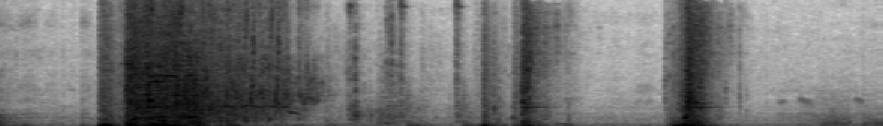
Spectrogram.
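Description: An axe swings and strikes with heavy thuds.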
